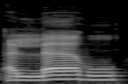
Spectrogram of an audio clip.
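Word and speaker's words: Allahu (الله): The word Allah is pronounced heavily here, yes? You don't have to read it. Allahu, Allahu.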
